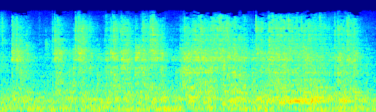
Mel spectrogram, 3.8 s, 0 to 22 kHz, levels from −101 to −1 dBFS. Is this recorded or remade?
recorded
